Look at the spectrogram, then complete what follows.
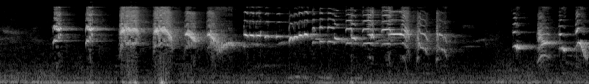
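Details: Black-winged magpie-robin pouring out 'tembakan panjang' long-shot song that rouses rival magpie-robins: crisp repeated high notes, buzzy bursts, and a rising rapid trill, roughly three phrases per second.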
